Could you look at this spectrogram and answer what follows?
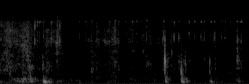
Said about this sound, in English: Well, clicking the mouse, that's why.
